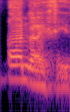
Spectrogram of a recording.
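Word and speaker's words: אנכי: Here you have Asher Anoichi again, not Asher Anoichi, not Asher Anoichi. There's no ra there. The comments is not under the resh. It's Anoichi.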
